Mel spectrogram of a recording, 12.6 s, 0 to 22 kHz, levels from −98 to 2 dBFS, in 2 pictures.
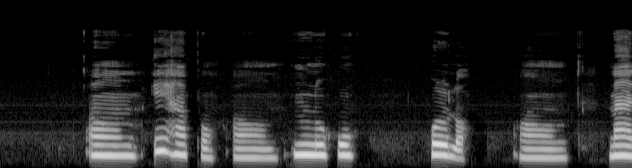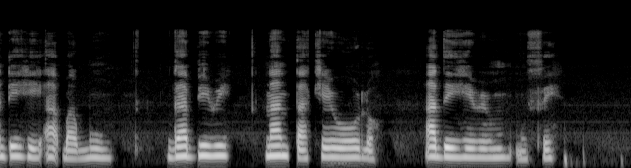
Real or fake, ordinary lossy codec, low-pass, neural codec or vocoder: real; none; none; none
